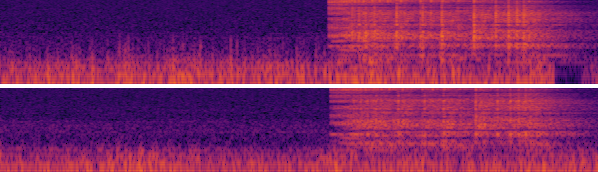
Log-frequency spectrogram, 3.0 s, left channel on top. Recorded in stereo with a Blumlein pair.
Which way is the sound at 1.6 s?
45° left.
